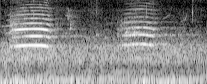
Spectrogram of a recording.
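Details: Red-tailed black cockatoos feeding on casuarina nuts; two drawn-out, slightly rising then falling ringing calls with rich overtones, the second softer, over a steady low background rumble.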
